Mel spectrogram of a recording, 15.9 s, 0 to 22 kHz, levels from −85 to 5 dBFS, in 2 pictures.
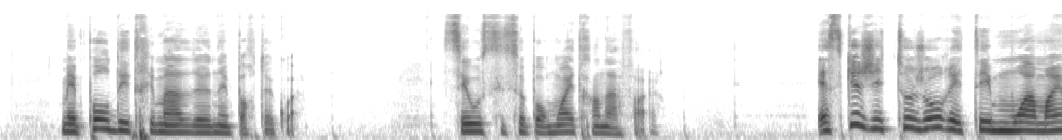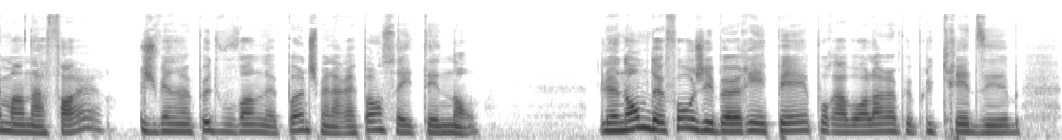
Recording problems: none

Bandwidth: 14.5 kHz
